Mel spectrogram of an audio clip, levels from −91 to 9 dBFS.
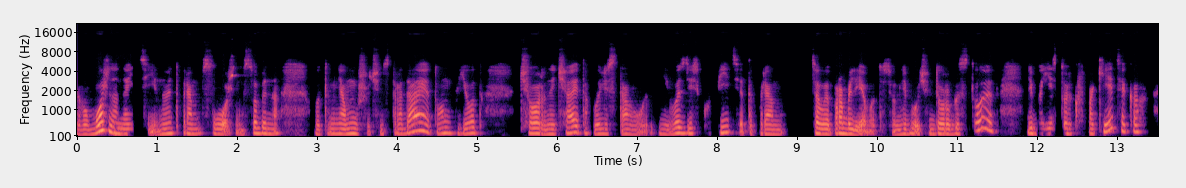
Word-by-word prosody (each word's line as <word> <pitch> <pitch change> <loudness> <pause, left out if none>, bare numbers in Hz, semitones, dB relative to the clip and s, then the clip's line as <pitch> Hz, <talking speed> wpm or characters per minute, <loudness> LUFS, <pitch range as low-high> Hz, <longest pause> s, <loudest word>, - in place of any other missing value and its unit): его 160 0 -1
можно 235 - +7
найти, 170 -1 -3
но 175 - 0
это 195 +4 -2
прям 175 -2 -1
сложно. 175 -2 0
Особенно 185 -1 0 0.4
вот 155 -2 -6
у - - -3
меня 175 -1 +2
муж 180 0 0
очень - - -6
страдает, 230 +7 +2
он 190 +1 0
пьет 195 +2 -1 0.5
черный 175 -3 +2
чай, 200 +5 +2
такой 175 -4 -3
листовой. 165 -1 -4
Его 175 +3 +1
здесь 190 -1 -1
купить, 215 0 -4
это - - -3
прям 165 -2 -1 0.3
целая 170 -3 +5
проблема. 175 -3 +3
То - - -16
есть - - -11
он - - -1
либо 170 +3 -1
очень 165 -2 -1
дорого 175 0 +2
стоит, 290 - 0 0.4
либо 185 -1 0
есть 180 +1 -6
только 180 -1 -3
в - - -14
пакетиках, 245 - 0
180 Hz, 175 wpm, -23 LUFS, 170-200 Hz, 0.5 s, можно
